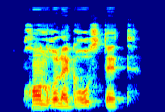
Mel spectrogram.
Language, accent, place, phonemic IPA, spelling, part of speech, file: French, France, Lyon, /pʁɑ̃.dʁə la ɡʁɔs tɛt/, prendre la grosse tête, verb, LL-Q150 (fra)-prendre la grosse tête.wav
- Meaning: to get a big head, to become big-headed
